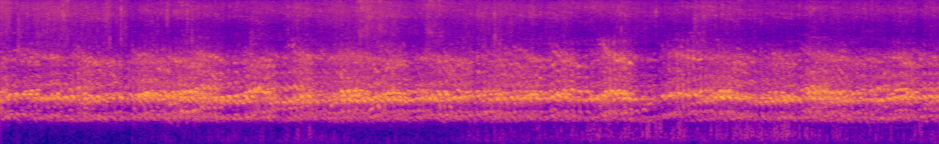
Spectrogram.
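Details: After a rain that only dampened the ground, mountain frogs crowd a hillside pond and fill it with sound. Massed, throbbing croaks overlap continuously, with a low rumble of background noise through the middle of the recording.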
